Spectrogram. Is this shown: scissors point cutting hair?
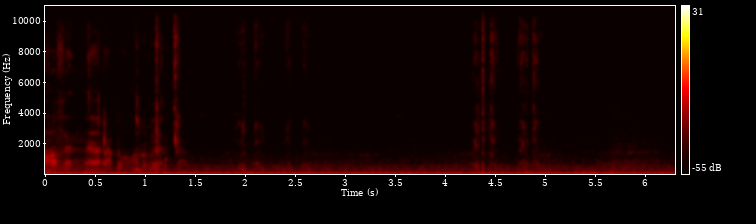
yes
